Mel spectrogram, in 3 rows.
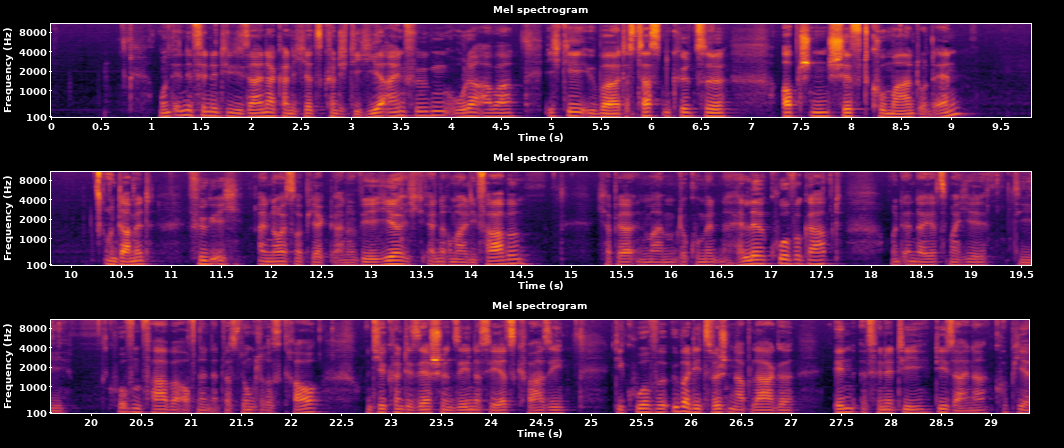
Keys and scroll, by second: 9.6 alt+shift+super+n.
